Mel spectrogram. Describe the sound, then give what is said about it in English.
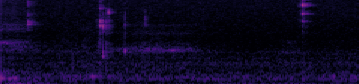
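Faint, sparse clicking and light papery taps of an exploration deck of cards being shuffled during a card game, a few soft snaps spread over a couple of seconds against a quiet low hum, with no one talking. “Let's shuffle up the exploration deck.”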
